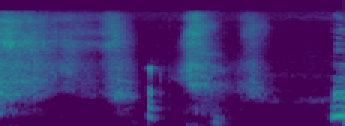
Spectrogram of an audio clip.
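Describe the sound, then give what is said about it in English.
A voice imitates sloshing bathwater with a few breathy, splashy mouth noises in short irregular bursts, ending on a brief voiced hum. “Moving bathwater, you know?”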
